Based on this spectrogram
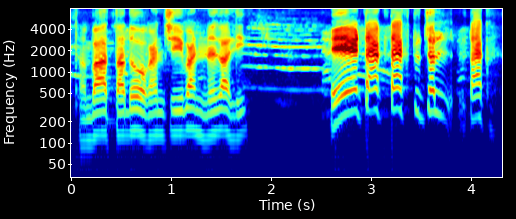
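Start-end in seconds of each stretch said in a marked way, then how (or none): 2.6-4.2 calling out. Real, not acted. Vlogger yells across the terrace at the kid to bowl, high and loud. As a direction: yell it across the terrace, urging.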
